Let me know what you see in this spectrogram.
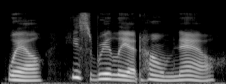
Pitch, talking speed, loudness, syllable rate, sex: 205 Hz, 160 wpm, -16 LUFS, 3.6 syllables/s, female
